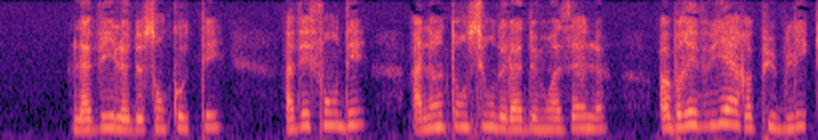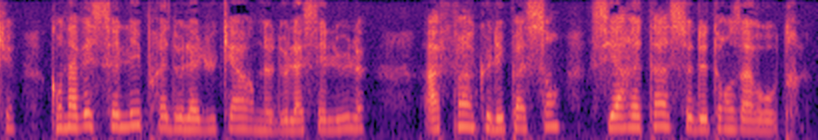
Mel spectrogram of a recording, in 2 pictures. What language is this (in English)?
French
